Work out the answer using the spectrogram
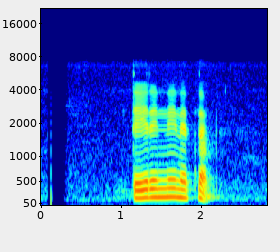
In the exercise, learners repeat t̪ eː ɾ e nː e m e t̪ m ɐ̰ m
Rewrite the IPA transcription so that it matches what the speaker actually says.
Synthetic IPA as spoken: t̪ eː ɾ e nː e n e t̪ n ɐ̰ m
